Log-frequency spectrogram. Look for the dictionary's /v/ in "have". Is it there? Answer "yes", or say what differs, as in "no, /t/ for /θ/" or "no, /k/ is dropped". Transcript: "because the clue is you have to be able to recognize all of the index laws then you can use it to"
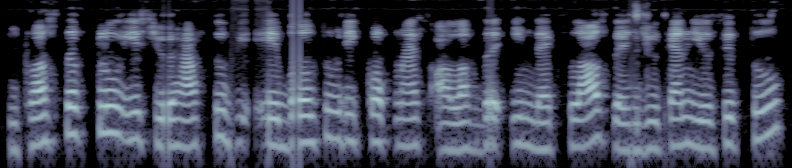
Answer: no, /f/ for /v/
